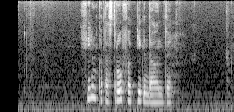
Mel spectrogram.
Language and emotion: Russian, neutral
